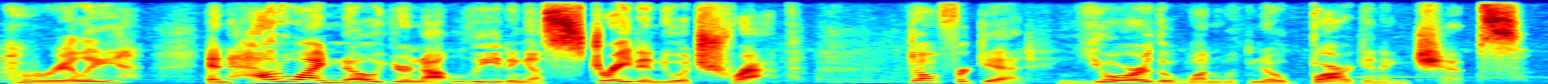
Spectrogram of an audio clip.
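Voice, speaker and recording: A woman's voice: on the low side, lively intonation, normal speed, slight background noise, natural voice. An actress voicing a blunt, tough female desert mercenary who gives orders and makes threats in a video game. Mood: stern. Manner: commanding, threatening. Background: game music.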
